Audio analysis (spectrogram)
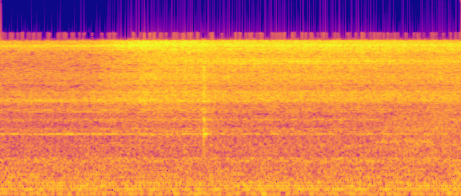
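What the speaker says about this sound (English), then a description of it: "Can you hear the air going back in?" Air rushing back into a vacuum container holding a mercury tube, a steady broadband hiss that stays level and close throughout, with a faint brief click partway through.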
